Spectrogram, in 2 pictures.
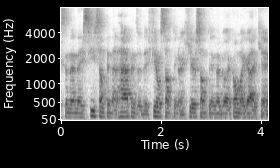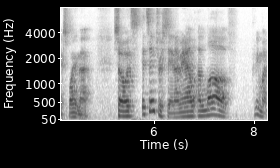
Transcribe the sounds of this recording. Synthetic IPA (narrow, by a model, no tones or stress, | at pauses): stɨ̃nðɨ̃nðeɪsisʌ̃mθɪ̃ŋðɨt̚ɦæpɨ̃nzə˞ðeɪfilˠsʌ̃mθɪ̃ŋə˞hiɹsʌ̃mθɪ̃nðe˞bilaɪkoʊmaɪɡɑɾaɪkʰæ̃ntɨksplẽɪ̃nðæ̰t̚ | soʊɨtsɨtsɪ̃nt͡ʃɹ̥ɨstɪ̃ŋaɪmĩnaɪa̰ɪlʌv̥ʰ | ɹ̥ɪɾɪ̃ŋmʌɪ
